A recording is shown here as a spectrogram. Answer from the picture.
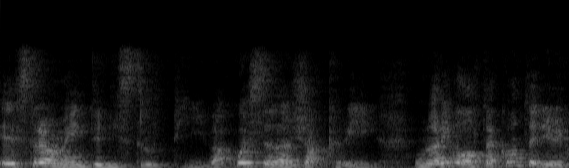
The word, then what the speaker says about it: Jacquerie: Attenzione, questa rivolta dei contadini questa avviene nel maggio-giugno 1358, viene chiamata Jacquerie, attenzione, Jacquerie, ma si legge Jacquerie in francese.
